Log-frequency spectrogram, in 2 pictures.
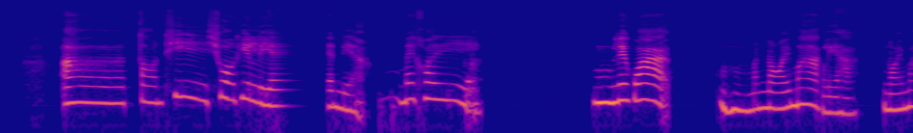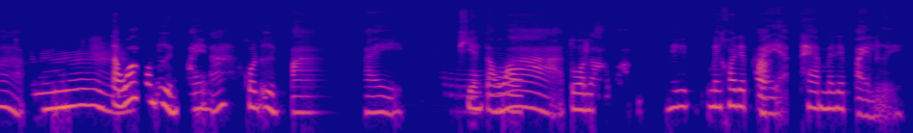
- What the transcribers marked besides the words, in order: distorted speech; other background noise
- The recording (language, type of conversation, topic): Thai, unstructured, ชั้นเรียนที่คุณเคยเรียนมา ชั้นไหนสนุกที่สุด?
